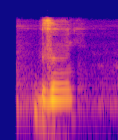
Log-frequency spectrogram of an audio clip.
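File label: tlacochahuaya, Zapotec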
